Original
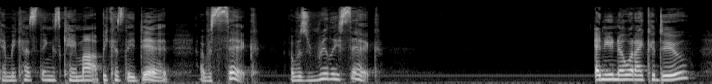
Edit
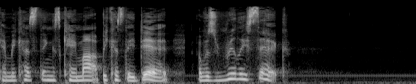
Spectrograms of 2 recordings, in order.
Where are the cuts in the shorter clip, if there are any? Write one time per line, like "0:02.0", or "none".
0:01.8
